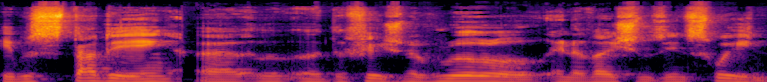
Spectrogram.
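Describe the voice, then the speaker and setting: A man with a London accent speaks with a lively, bouncing intonation. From London, England. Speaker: professor. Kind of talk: podcast interview. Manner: halting, repeats words.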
